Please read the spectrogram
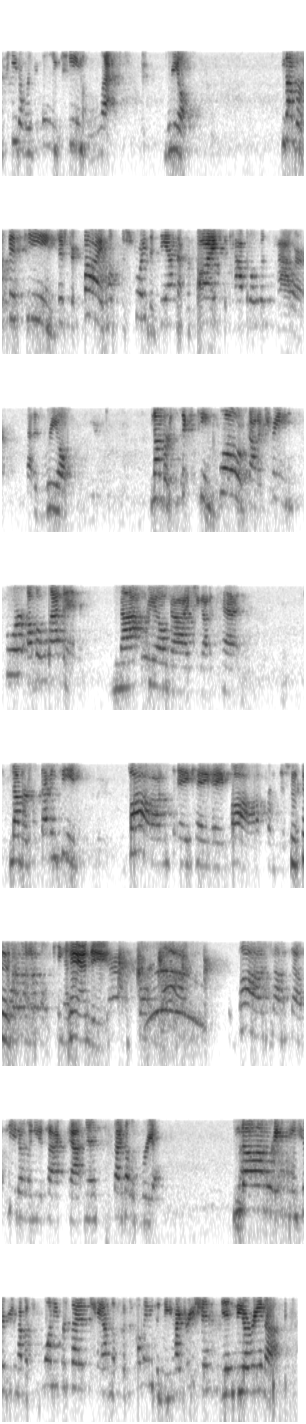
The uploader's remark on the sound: The Hunger Games Fireside Chat will be broadcasting live from the Hunger Games Exhibition at Discovery Times Square, as part of New York Super Week. On-site fans ask questions and take part in some Hunger Games trivia.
